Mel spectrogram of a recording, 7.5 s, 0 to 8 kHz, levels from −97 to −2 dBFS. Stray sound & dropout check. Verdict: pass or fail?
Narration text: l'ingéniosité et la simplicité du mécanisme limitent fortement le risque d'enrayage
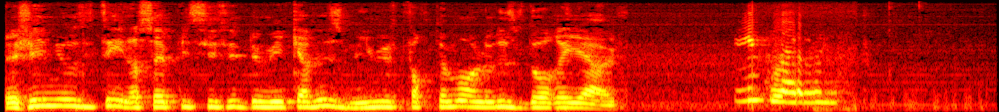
fail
